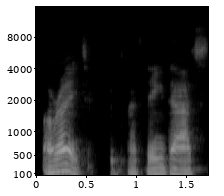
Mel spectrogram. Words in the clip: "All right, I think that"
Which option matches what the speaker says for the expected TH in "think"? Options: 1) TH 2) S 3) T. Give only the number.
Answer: 1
